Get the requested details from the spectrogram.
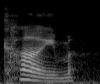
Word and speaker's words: chyme: how do you actually pronounce this? Because I feel like I'm thinking of it wrong. – Yes, it is called chyme.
